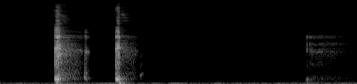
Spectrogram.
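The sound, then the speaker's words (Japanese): Two sharp coughs about half a second apart, followed after a pause by a softer breathy exhale, with no talking. “申し訳ありません、なんか咳が止まらないようで。”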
